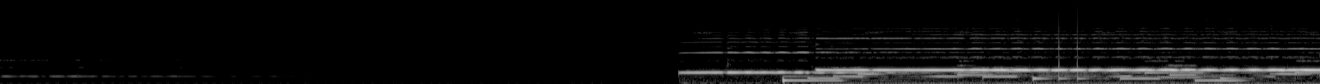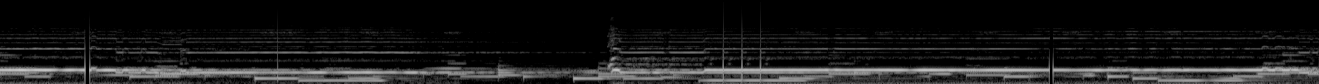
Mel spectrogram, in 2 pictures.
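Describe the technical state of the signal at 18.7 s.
At 18.7 s the signal is intact, with no dropout, distortion, glitch or other audible fault at that moment.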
